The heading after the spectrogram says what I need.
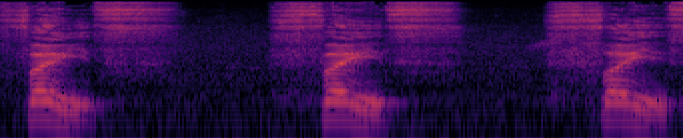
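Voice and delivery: "faith" high and loud, airy TH ending; emphatic drill of "faith"; loud released TH. Shown as a demonstration. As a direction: punch "faith" and release the final TH. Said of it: "bật càng to thì càng hay".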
